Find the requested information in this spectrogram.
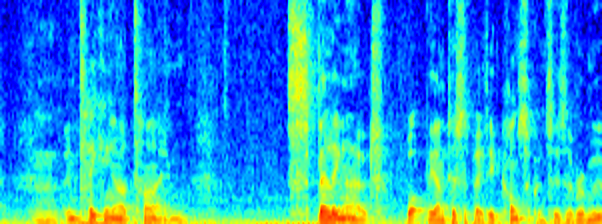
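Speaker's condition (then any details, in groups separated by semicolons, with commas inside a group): No condition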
